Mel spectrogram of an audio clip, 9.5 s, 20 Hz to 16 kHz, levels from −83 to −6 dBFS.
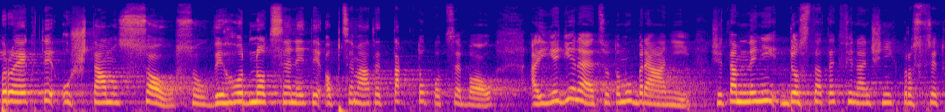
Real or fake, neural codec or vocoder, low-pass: fake; vocoder, 44.1 kHz, 128 mel bands every 256 samples, BigVGAN v2; 14.4 kHz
